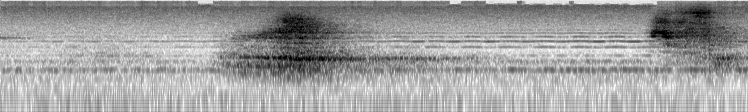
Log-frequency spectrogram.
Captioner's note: sighs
